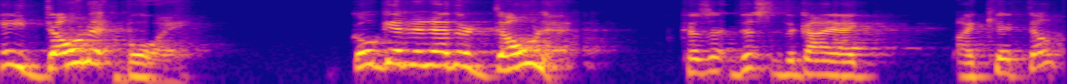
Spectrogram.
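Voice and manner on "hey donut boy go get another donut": acted-out loud, high-pitched heckling yell. Retelling what a man yelled in the parking lot: imitating someone yelling. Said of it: "He's yelling at me".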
